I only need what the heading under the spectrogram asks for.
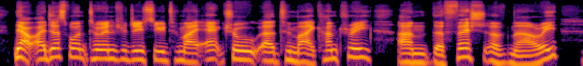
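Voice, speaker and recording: A man with a New Zealand accent speaks at a high pitch and moderate pace with lively intonation. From New Zealand, Auckland. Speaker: animation and visual effects lecturer. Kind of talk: conference talk. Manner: many fillers, halting.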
